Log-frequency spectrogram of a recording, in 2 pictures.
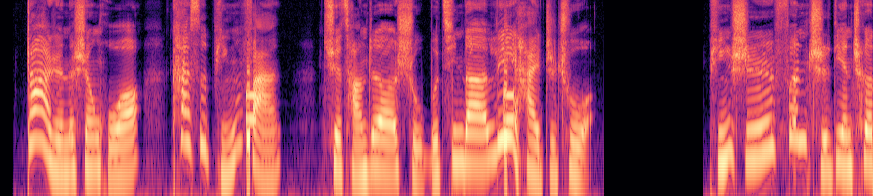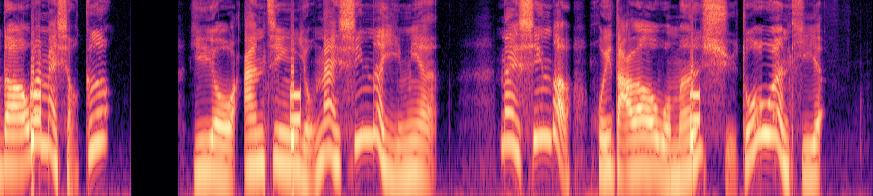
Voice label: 女 真童 男童; 真童配音; vivo男童

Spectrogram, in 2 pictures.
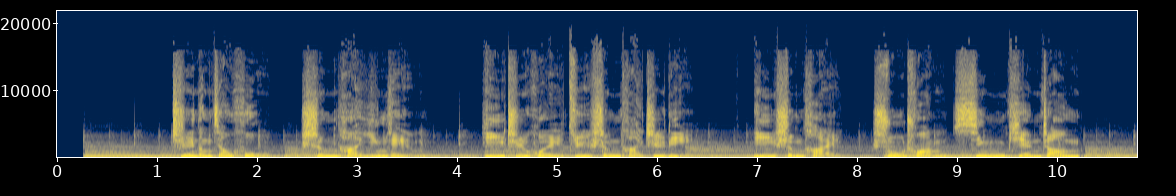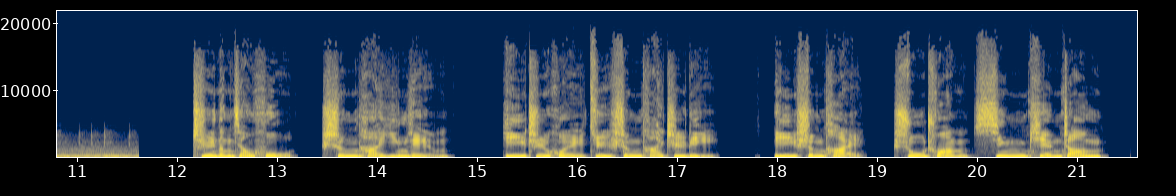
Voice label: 男 科技; 海尔

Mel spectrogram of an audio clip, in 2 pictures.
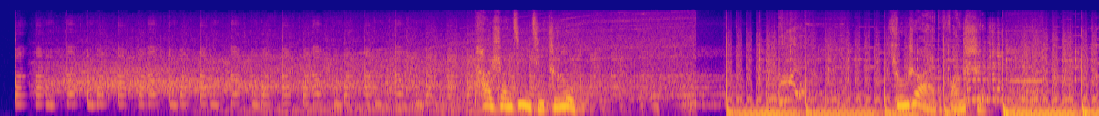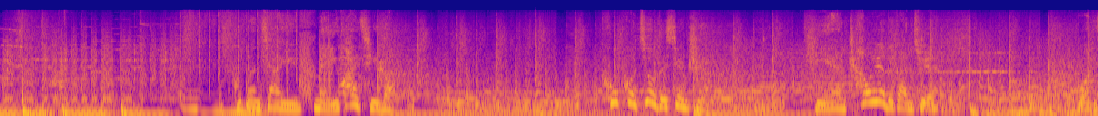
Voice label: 女 国 大音 个性酷飒; 广汽本田

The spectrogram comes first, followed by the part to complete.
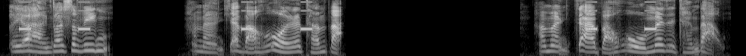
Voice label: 男真童; 保护; 真童配音

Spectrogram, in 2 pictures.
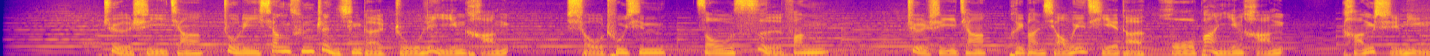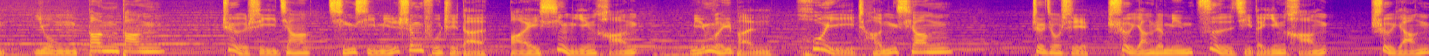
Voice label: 男 宣传片; 银行宣传样音; 射阳农商银行宣传片

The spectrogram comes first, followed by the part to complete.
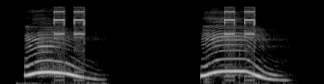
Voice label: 男 语气词 男真童; 真童配音

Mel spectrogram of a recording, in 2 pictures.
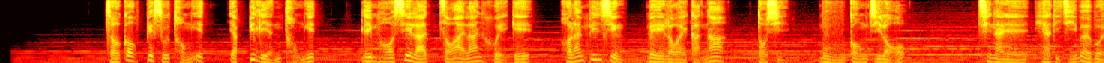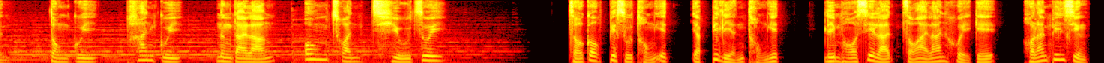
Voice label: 闽南语 男 闽南语; 方言配音; 盼归

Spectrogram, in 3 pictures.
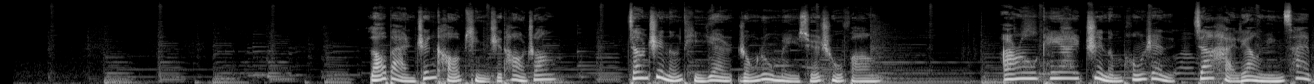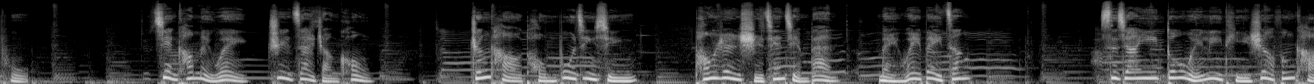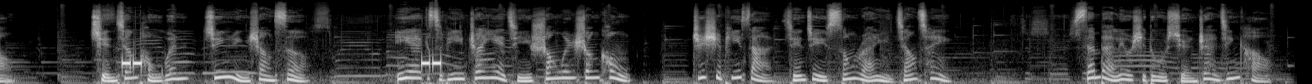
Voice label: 女 广告 蒸烤; 老板蒸烤

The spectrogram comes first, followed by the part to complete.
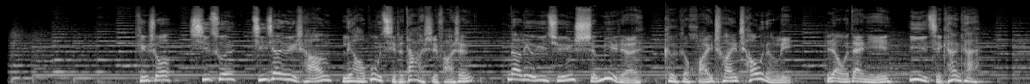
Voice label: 男 大音 素人讲述; 素人风格男声

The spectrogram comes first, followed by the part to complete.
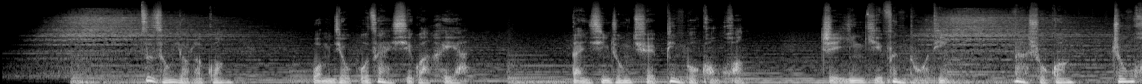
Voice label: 男 形象宣传 电力 走心 力量; 走心企业形象片样音

